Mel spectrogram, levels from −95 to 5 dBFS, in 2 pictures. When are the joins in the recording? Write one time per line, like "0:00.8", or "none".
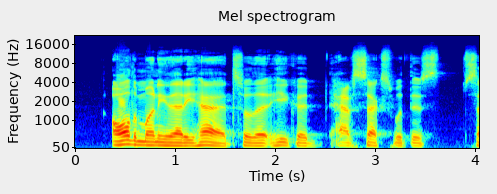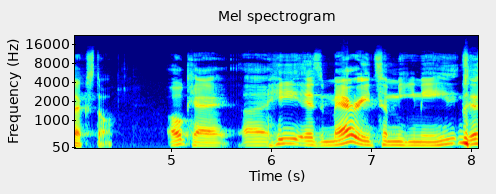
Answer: none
